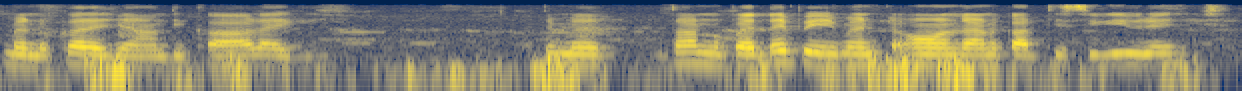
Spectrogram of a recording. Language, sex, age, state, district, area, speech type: Punjabi, female, 45-60, Punjab, Bathinda, rural, spontaneous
